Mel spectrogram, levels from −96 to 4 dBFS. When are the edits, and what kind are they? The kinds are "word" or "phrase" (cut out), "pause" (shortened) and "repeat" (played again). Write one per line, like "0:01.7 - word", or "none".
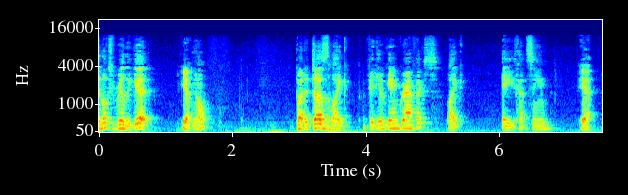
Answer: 0:03.4 - word
0:05.1 - pause
0:06.2 - word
